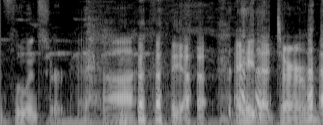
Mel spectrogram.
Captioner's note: laughs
